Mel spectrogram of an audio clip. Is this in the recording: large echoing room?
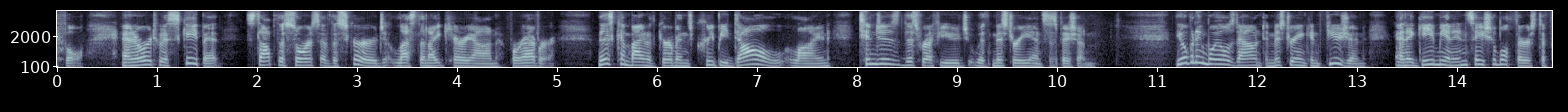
no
